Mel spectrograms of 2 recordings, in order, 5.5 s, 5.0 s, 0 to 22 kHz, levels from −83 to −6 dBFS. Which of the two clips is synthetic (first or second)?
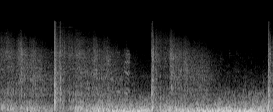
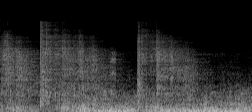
second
